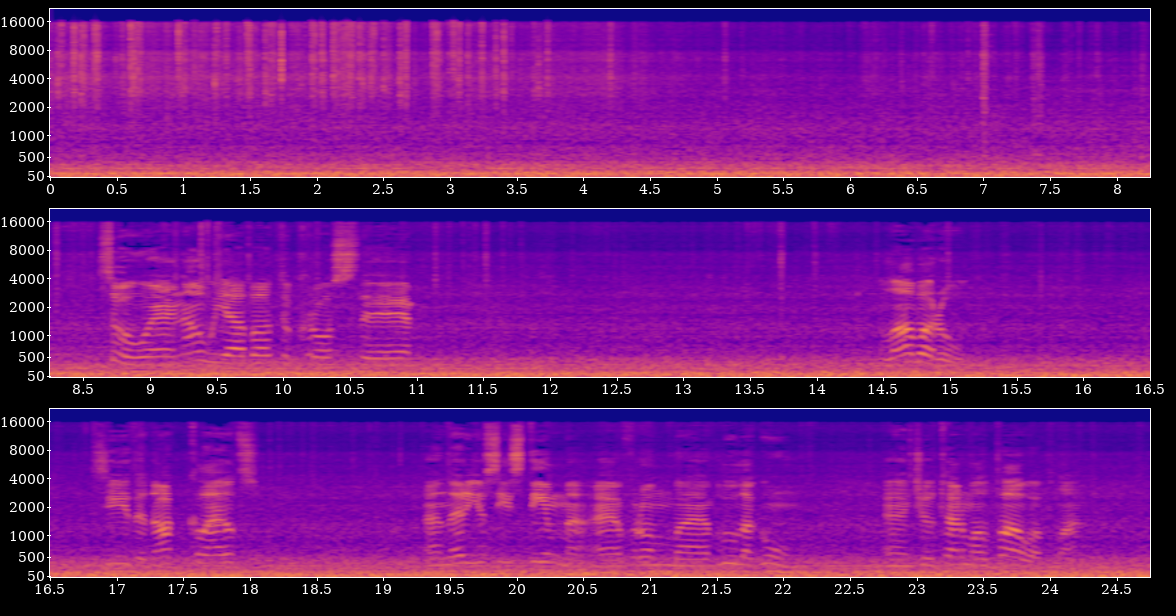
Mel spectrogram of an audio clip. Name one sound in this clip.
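Raindrops patter on a car's windscreen.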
